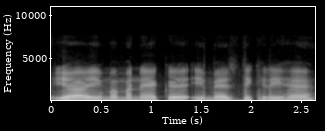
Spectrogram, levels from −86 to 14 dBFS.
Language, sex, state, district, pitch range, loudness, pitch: Rajasthani, male, Rajasthan, Churu, 150-160 Hz, -16 LUFS, 155 Hz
